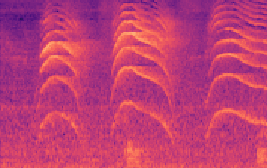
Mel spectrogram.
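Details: Newborn baby kittens sleeping together after feeding on milk; three high, arched meows with rich overtones, each rising then falling, spaced about a second apart, over a quiet indoor background.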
